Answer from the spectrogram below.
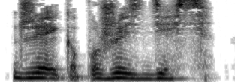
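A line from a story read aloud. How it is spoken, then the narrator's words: Forced out with effort. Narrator (Russian): через силу выдавил Эдвард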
